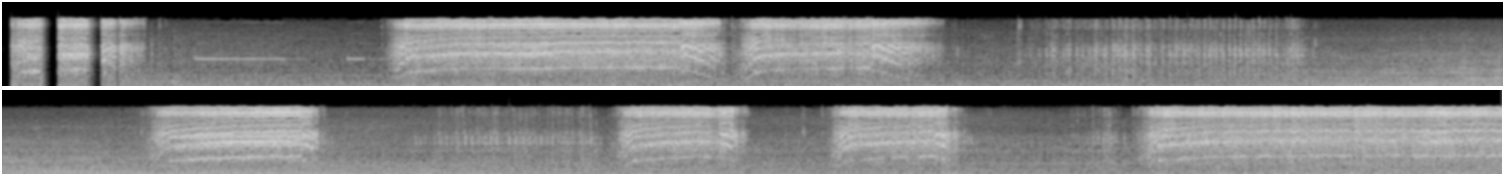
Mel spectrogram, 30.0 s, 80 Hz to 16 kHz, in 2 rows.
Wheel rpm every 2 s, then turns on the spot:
110, 20, 150, 170, 130, 10, 10, 0, 120, 20, 80, 90, 50, 170, 230.
10-14 18-20 24-26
